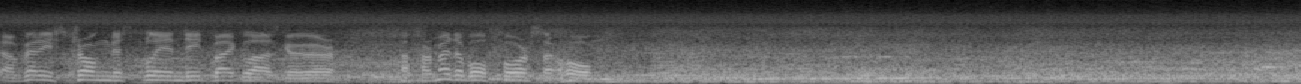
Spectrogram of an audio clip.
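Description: Speedway motorcycle engines roar and whine around a track.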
